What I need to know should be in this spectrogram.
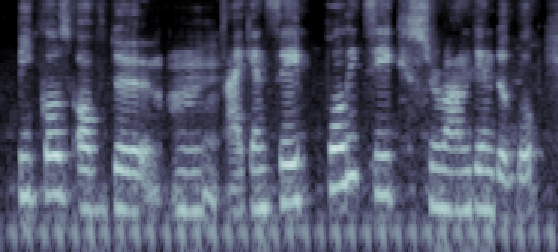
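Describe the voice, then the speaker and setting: A woman with a non-native accent speaks at a moderate pace. Her medium pitch moves in very wide swings. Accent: non-native English, self-described shaky. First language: French / Haitian Creole. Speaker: comic illustrator. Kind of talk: casual chat. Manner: halting, many hesitations and self-corrections.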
